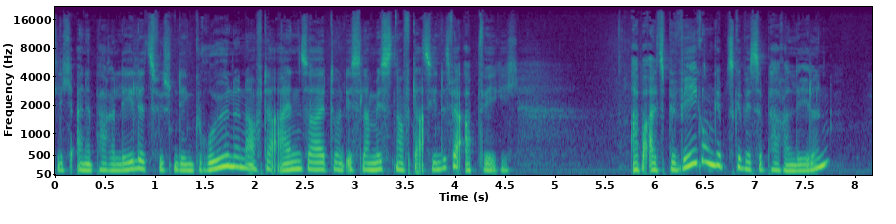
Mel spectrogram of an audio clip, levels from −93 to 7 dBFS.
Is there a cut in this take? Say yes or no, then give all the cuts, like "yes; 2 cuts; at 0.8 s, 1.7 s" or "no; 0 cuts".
yes; 1 cut; at 3.7 s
